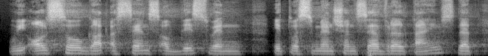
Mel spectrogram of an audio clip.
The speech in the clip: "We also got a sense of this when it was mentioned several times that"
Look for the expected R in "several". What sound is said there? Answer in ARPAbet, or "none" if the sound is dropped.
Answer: R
